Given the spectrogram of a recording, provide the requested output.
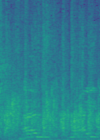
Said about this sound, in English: Rapturous applause.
